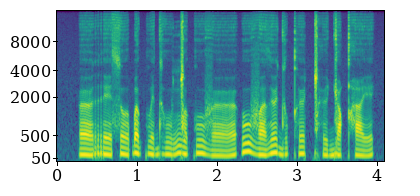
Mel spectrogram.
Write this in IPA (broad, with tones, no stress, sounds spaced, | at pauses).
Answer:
œː˨˩˦ r e˨˩˦ s ʊː˨˩˦ ɓ ɐ˨˩˦ kʷ e˨˩˦ dʱ uː˨˩˦ ŋ͡ǀ ʊ˨˩˦ k uː˥˩ v œː˨˩˦ | uː˥˩ v ɐ˨˩˦ ð ø˥˩ d u˥˩ kʰ ø˥˩ ǀʰ ʏ˨˩˦ ɟ ø˨˩˦ qʰ e˨˩˦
